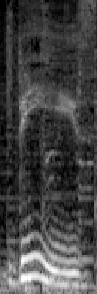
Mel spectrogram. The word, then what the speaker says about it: these: 要注意 these 这个单词的发音 TH 需要轻轻咬一下舌尖，中间的 E 要微笑， E 结尾的 z，对，要准确地发出来，再来 z，好，连起来就是 these，很好，these these 表示这些东西，比如说这里的这些芒果，these mangoes。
